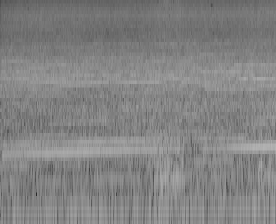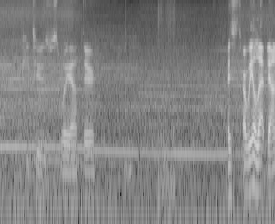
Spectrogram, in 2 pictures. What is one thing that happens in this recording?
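A racing car engine drones steadily, shifting pitch as the car speeds up and slows down.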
